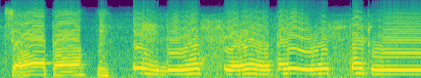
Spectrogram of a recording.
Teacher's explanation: انزل بقى حضرتك الطاء شوية عشان ما تبقاش تاء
